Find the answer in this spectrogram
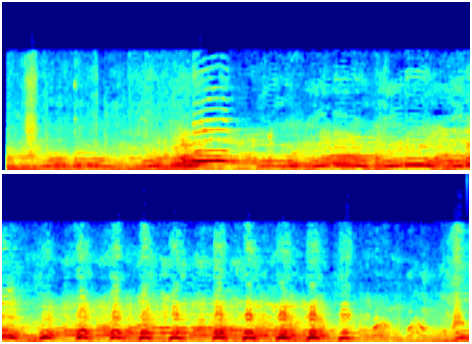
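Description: A monkey gives a rapid run of arched, squealing calls, each rising and falling, several per second.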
